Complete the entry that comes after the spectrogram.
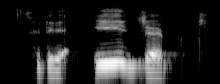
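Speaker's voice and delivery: Egypt with the weight on the first syllable E; stress on first syllable. Shown as a demonstration. Teacher models Egypt for the student, first syllable stressed. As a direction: lean on the start of Egypt. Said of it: "el acento va en la primera".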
